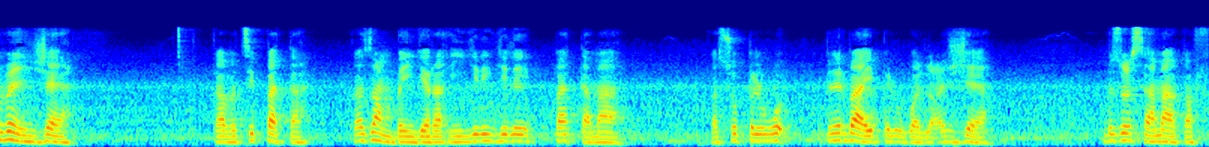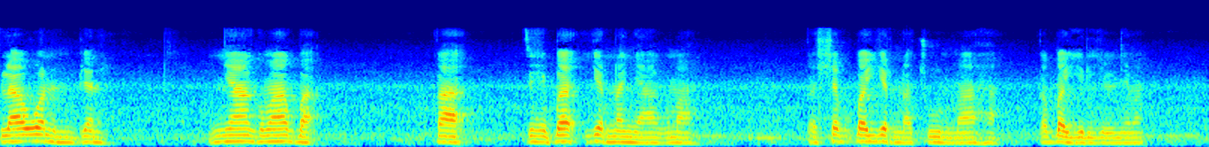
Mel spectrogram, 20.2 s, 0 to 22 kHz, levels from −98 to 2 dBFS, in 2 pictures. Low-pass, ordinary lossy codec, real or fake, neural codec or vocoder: 9.9 kHz; AAC, 64 kbps; real; none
